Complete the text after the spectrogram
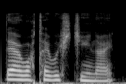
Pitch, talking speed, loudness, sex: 195 Hz, 330 wpm, -18 LUFS, female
